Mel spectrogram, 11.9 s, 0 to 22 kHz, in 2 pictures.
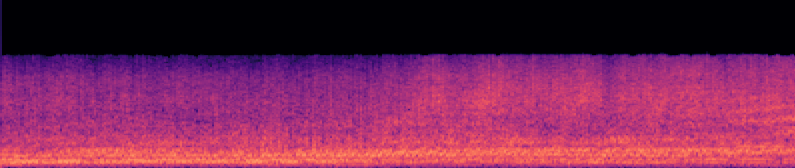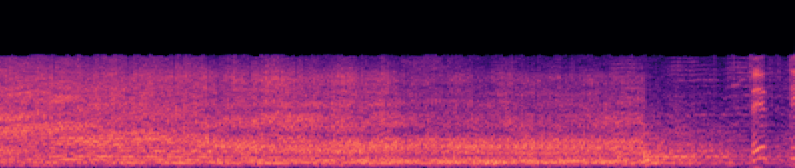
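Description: A Douglas DC-6 propeller airliner roars with a loud, continuous droning engine and propeller noise, steady throughout on an old muffled newsreel recording.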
